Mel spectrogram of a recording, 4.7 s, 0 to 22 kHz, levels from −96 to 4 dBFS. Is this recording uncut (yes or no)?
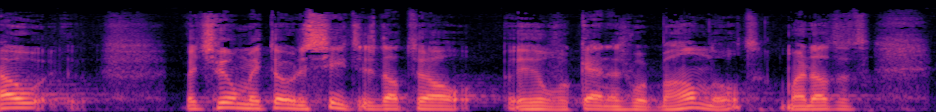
no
